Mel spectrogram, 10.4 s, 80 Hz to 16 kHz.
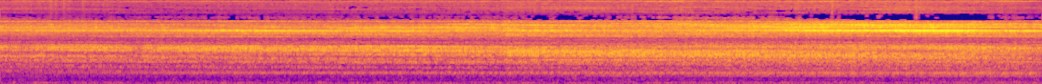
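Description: Model FP45 diesel locomotive and its passenger cars running along the track: a steady whir and rattle of the motor and wheels on the rails, growing louder as the train passes close by and loudest near the end.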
